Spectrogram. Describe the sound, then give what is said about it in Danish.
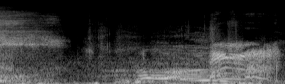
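A lion at a zoo gives a deep, drawn-out roar lasting over a second, rising and swelling toward the end, loud against a light background hiss, with no one talking. “Løverne er ude.”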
